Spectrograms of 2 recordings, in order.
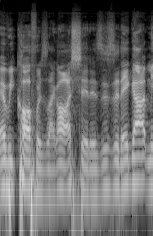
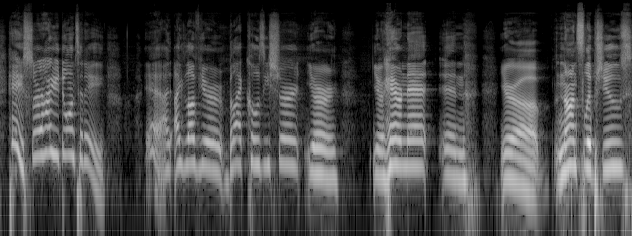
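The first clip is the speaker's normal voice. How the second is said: high, sweetly polite, overly nice voice; 10 semitones higher, 4 dB quieter than usual. Retelling how a customer might order, imitating a very nice customer. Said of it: "you could come up to me the nicest way".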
